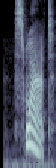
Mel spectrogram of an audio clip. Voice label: "sweat", English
